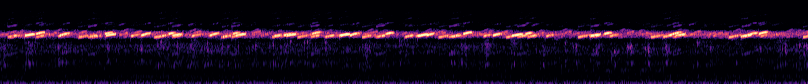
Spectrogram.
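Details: Dusk frog chorus: numerous frogs give high-pitched, fast trilling calls that blend into one unbroken shimmer, pulsing in loose waves near once a second.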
